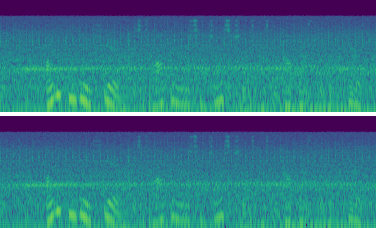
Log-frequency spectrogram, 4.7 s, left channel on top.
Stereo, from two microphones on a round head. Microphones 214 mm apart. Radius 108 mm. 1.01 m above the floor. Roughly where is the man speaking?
Centre.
